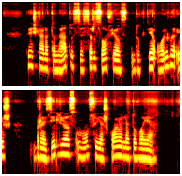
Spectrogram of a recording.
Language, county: Lithuanian, Telšiai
